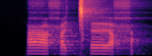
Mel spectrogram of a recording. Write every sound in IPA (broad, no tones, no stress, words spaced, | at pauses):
ʕɪħɪǀʰɛħ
